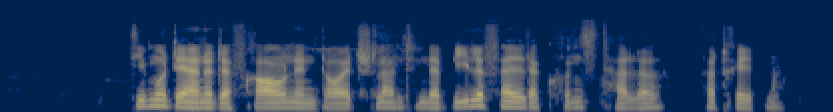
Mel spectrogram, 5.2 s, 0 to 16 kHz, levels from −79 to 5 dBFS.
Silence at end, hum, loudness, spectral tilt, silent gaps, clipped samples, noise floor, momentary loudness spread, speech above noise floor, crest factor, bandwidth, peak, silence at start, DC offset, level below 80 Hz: 0.35 s; none; -25 LUFS; -5.5 dB/octave; none; under 0.1%; -80 dBFS; 14 LU; 55 dB; 26 dB; 9 kHz; 0 dBFS; 0.8 s; under 0.1%; -66 dBFS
